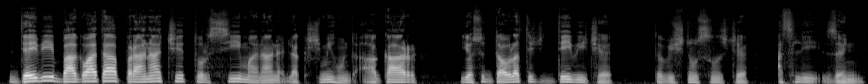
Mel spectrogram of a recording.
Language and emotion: Kashmiri, neutral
